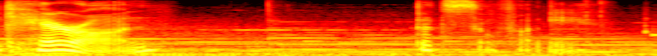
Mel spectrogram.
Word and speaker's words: Charon: Because, like, I've never seen that word pronounced Caron. It's always for me been Charon.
